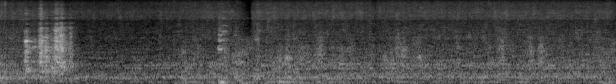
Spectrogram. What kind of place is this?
kitchen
